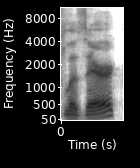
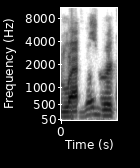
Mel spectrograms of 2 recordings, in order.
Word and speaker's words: Lazaric: might throw a little pronouncing his name correctly it is lazaric lazaric yeah yeah thank you if I heard last Rick one more time I was gonna pull my hair out someone says Lazarus who says that anyway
